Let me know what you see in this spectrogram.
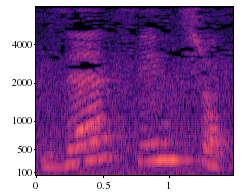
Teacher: Selanjutnya huruf za, sin, shod itu yang keluar dari lidah. Ujung lidah dengan rongga antara gigi atas dan bawah dekat dengan gigi bawah.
